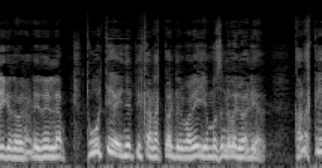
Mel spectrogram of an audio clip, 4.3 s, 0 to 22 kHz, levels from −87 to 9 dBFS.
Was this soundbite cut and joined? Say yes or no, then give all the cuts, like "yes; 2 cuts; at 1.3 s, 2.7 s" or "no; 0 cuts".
yes; 1 cut; at 1.0 s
